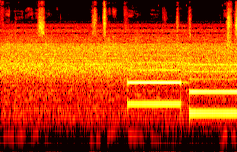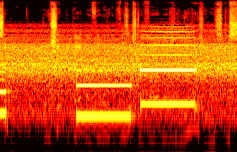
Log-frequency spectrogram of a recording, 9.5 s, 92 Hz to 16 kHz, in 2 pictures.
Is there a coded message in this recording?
Yes: aircraft SELCAL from 2.5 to 8.6 s, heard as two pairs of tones, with radio static and room echo. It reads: EM-BJ AL-ES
